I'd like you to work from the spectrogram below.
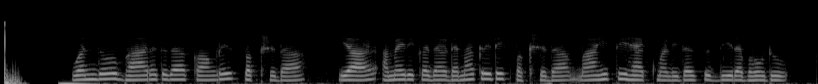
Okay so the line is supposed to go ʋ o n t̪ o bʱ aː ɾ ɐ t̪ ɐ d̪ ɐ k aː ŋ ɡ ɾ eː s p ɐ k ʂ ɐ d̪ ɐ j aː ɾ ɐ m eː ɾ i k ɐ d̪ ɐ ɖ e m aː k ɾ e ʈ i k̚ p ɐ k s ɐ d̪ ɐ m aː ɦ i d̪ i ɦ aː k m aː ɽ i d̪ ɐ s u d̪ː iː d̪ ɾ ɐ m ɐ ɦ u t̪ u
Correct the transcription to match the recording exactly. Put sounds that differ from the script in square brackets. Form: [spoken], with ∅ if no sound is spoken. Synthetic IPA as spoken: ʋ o n [d̪] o bʱ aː ɾ ɐ t̪ ɐ d̪ ɐ k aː ŋ ɡ ɾ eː s p ɐ k ʂ ɐ d̪ ɐ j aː ɾ ɐ m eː ɾ i k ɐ d̪ ɐ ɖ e m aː k ɾ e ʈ i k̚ p ɐ k [ʂ] ɐ d̪ ɐ m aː ɦ i [t̪] i ɦ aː k m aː ɽ i d̪ ɐ s u d̪ː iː [∅] ɾ ɐ [b] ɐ ɦ u [d̪] u

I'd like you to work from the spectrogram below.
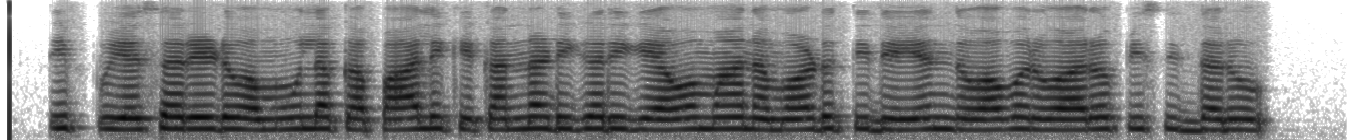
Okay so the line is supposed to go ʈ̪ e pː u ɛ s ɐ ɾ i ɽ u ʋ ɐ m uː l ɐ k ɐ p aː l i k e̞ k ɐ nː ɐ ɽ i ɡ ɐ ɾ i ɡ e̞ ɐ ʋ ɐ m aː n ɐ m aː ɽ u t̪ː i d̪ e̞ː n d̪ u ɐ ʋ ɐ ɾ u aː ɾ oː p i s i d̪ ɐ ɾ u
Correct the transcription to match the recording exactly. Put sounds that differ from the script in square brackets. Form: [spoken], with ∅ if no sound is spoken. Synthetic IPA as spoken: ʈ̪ [i] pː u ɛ s ɐ ɾ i ɽ u ʋ ɐ m uː l ɐ k ɐ p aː l i k e̞ k ɐ nː ɐ ɽ i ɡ ɐ ɾ i ɡ e̞ ɐ ʋ ɐ m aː n ɐ m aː ɽ u t̪ː i d̪ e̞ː n d̪ u ɐ ʋ ɐ ɾ u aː ɾ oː p i s i [d̪ː] ɐ ɾ u

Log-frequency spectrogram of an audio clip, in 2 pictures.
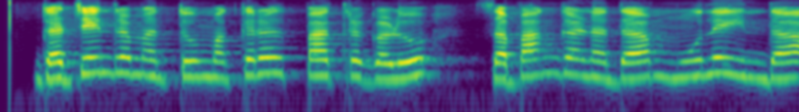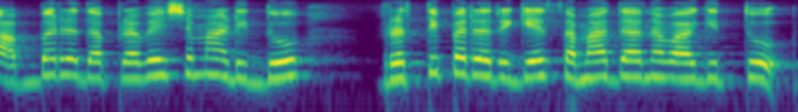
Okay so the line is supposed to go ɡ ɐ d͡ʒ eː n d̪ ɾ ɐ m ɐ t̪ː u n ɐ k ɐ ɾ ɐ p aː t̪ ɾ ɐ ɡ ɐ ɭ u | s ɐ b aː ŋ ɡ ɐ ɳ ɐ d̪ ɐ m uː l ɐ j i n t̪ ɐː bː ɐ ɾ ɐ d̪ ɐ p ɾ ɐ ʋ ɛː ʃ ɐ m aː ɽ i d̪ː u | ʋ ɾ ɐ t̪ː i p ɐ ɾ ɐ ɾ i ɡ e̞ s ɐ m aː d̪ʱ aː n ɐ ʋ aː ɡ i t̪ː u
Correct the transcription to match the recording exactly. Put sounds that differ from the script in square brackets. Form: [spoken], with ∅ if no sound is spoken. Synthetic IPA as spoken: ɡ ɐ d͡ʒ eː n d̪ ɾ ɐ m ɐ t̪ː u [m] ɐ k ɐ ɾ ɐ p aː t̪ ɾ ɐ ɡ ɐ ɭ u | s ɐ b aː ŋ ɡ ɐ ɳ ɐ d̪ ɐ m uː l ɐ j i n [d̪] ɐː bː ɐ ɾ ɐ d̪ ɐ p ɾ ɐ ʋ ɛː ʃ ɐ m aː ɽ i d̪ː u | ʋ ɾ ɐ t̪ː i p ɐ ɾ ɐ ɾ i ɡ e̞ s ɐ m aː d̪ʱ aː n ɐ ʋ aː ɡ i t̪ː u

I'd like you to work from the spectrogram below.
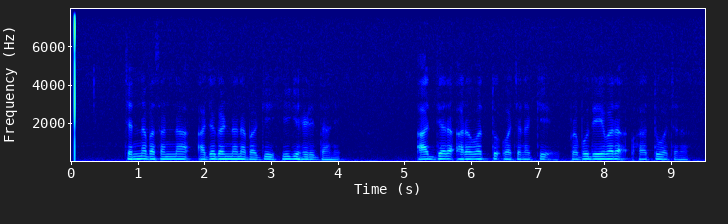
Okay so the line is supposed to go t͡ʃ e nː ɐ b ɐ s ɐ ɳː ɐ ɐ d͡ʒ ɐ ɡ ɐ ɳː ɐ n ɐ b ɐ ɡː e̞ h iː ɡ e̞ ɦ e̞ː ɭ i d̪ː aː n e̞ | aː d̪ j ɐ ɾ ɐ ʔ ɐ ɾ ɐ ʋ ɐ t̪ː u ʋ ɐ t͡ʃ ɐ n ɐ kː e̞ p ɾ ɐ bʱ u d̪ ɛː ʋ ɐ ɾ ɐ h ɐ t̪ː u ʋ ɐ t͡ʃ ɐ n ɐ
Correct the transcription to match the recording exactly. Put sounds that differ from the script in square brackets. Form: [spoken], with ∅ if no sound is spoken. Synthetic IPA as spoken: t͡ʃ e nː ɐ b ɐ s ɐ ɳː ɐ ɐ d͡ʒ ɐ ɡ ɐ ɳː ɐ n ɐ b ɐ ɡː e̞ h iː ɡ e̞ ɦ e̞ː ɭ i d̪ː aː n e̞ | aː d̪ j ɐ ɾ ɐ ʔ ɐ ɾ ɐ ʋ ɐ t̪ː u ʋ ɐ t͡ʃ ɐ n ɐ kː e̞ p ɾ ɐ bʱ u d̪ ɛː ʋ ɐ ɾ ɐ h ɐ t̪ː u ʋ ɐ t͡ʃ ɐ n ɐ

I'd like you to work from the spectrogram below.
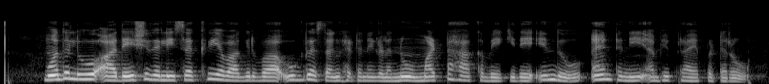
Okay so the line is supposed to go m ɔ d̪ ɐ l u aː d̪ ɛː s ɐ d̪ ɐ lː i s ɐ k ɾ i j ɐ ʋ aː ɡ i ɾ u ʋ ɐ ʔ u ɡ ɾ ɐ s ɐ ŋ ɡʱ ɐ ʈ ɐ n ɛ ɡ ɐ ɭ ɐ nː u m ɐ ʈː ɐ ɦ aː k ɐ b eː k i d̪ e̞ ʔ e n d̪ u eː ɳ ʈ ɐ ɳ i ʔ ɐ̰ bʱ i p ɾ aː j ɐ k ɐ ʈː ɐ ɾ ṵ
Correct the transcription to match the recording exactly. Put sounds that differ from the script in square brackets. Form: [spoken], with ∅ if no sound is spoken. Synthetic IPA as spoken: m ɔ d̪ ɐ l u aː d̪ ɛː [ʃ] ɐ d̪ ɐ lː i s ɐ k ɾ i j ɐ ʋ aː ɡ i ɾ u ʋ ɐ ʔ u ɡ ɾ ɐ s ɐ ŋ ɡʱ ɐ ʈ ɐ n ɛ ɡ ɐ ɭ ɐ nː u m ɐ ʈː ɐ ɦ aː k ɐ b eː k i d̪ e̞ ʔ e n d̪ u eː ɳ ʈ ɐ [n] i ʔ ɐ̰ bʱ i p ɾ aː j ɐ [p] ɐ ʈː ɐ ɾ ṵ

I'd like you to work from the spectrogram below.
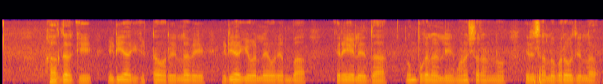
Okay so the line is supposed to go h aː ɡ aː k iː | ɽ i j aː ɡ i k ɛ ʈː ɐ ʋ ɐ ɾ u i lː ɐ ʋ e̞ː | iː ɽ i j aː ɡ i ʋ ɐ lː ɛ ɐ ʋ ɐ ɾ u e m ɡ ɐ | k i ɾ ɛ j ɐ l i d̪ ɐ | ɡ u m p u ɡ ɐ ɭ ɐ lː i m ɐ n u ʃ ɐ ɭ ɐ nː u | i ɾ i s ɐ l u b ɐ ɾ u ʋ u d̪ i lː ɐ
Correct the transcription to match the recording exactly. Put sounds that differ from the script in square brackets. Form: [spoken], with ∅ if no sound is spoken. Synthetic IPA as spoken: h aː ɡ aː [ɡ] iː | ɽ i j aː ɡ i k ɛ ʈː ɐ ʋ ɐ ɾ u i lː ɐ ʋ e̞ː | [i] ɽ i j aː ɡ i ʋ ɐ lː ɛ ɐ ʋ ɐ ɾ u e m [b] ɐ | k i ɾ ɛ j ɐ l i d̪ ɐ | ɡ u m p u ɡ ɐ ɭ ɐ lː i m ɐ n u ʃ ɐ [ɾ] ɐ nː u | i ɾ i s ɐ l u b ɐ ɾ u ʋ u d̪ i lː ɐ

